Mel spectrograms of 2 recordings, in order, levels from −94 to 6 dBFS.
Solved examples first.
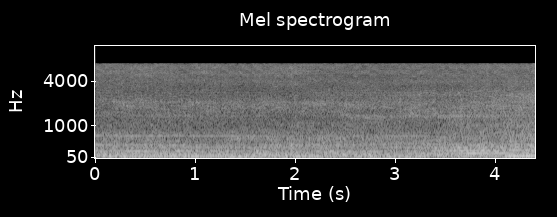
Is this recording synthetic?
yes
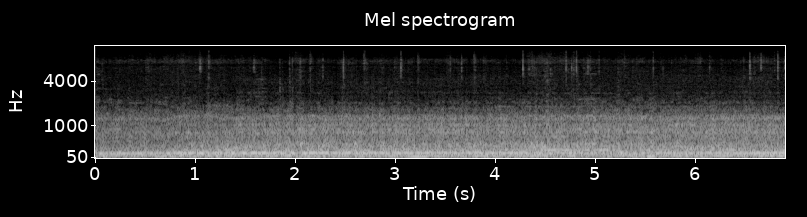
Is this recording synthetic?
yes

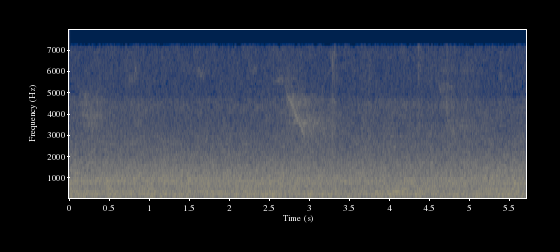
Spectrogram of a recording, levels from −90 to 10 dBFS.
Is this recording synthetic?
no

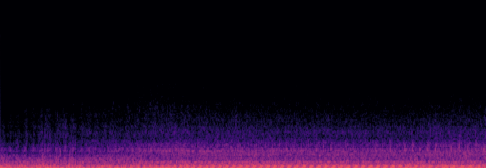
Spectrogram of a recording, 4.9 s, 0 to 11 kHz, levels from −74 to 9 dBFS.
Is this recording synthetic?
no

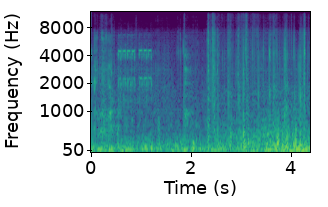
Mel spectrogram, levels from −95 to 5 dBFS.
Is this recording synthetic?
yes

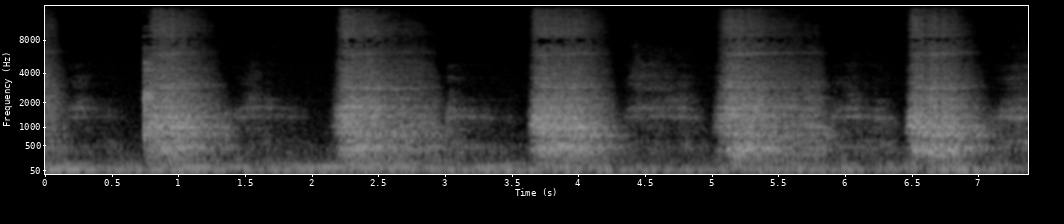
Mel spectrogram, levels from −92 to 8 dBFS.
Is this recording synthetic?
no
